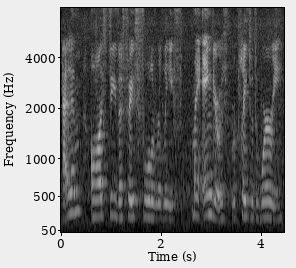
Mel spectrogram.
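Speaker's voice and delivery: ordinary delivery, nothing marked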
